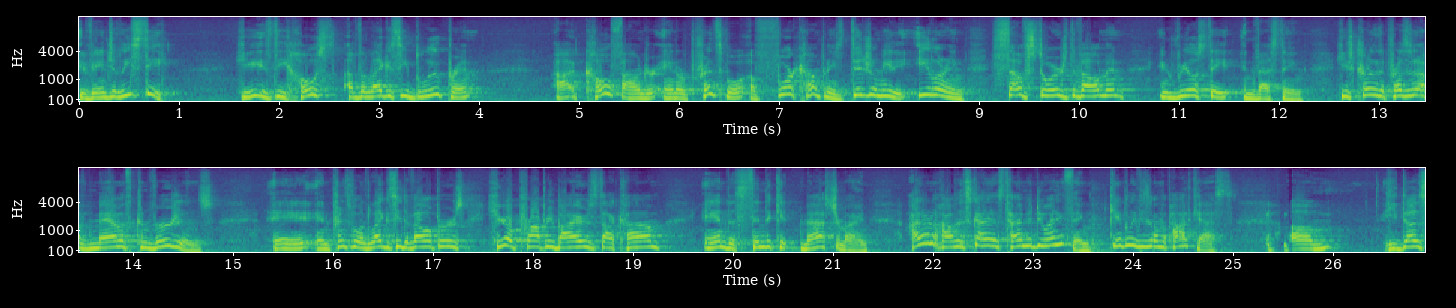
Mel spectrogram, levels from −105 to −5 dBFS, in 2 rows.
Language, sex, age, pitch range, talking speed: English, male, 40-59, 155-220 Hz, 145 wpm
